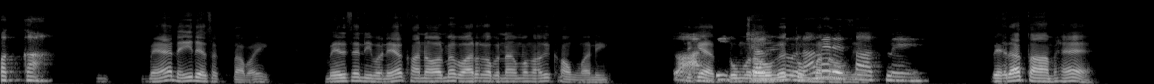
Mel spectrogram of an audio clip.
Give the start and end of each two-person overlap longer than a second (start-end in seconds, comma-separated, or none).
6.8-8.7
